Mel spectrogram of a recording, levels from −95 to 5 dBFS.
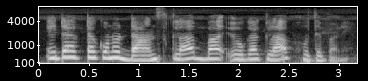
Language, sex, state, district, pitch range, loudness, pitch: Bengali, female, West Bengal, Cooch Behar, 210-280 Hz, -16 LUFS, 235 Hz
